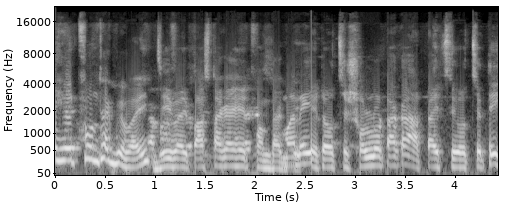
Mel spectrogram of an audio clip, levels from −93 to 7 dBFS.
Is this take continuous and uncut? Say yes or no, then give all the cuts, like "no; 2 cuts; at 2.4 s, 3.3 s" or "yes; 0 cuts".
no; 1 cut; at 2.6 s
